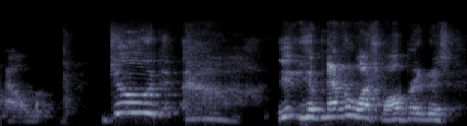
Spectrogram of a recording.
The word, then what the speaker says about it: Alma: Alma, yeah, like Al and Ma, Alma.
